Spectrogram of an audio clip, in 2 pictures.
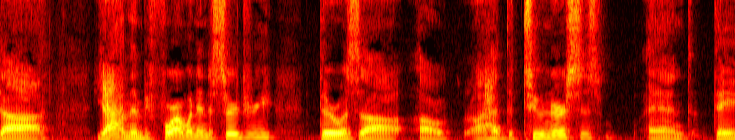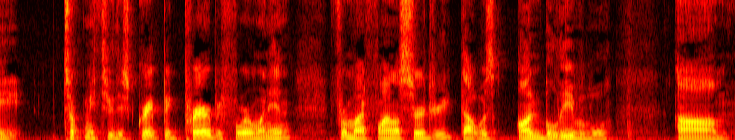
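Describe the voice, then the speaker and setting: A man's voice: fairly high pitch, steady tone, measured pace, fairly bright tone. A middle-aged man with a Canadian accent, talking casually and colloquially in a rambling storytelling way as he hosts. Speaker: interviewer and host recounting own hospital stay.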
